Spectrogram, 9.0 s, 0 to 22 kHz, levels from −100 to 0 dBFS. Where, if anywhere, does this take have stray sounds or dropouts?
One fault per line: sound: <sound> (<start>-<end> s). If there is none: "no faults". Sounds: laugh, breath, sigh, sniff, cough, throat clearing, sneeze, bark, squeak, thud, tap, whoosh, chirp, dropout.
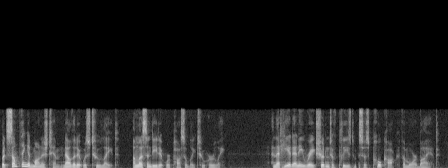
sound: dropout (7.1-7.2 s)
